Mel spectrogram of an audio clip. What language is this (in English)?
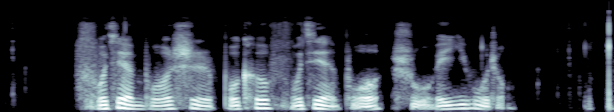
Chinese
